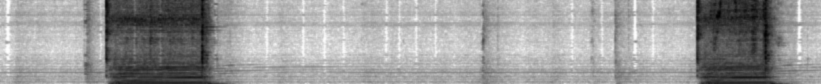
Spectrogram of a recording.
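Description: Electric desoldering gun's vacuum pump switching on twice, for about a second each time, about a second in and near the end, sucking molten solder off capacitor leads. Each burst is a steady buzzing hum that drops in pitch as the pump runs down after release.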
